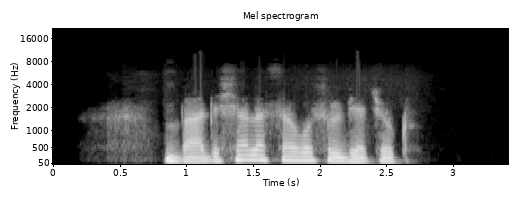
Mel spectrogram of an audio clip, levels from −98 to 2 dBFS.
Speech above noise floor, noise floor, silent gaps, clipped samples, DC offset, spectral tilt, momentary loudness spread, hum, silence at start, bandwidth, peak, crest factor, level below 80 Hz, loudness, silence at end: 77 dB; -89 dBFS; none; under 0.1%; under 0.1%; -10.5 dB/octave; 5 LU; none; 0.55 s; 5 kHz; 0 dBFS; 14 dB; -40 dBFS; -14 LUFS; 0.75 s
